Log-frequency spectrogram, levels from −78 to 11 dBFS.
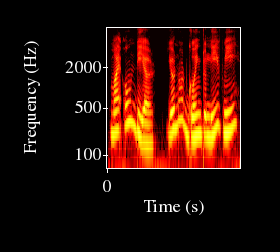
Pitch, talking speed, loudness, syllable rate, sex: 230 Hz, 205 wpm, -15 LUFS, 4.8 syllables/s, male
